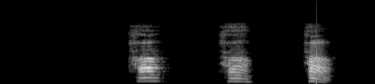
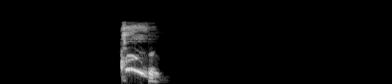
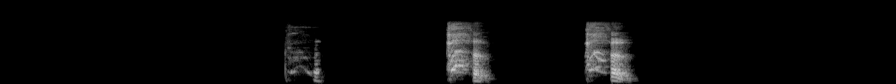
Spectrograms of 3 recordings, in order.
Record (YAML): exhalation_length: 3.8 s
exhalation_amplitude: 26254
exhalation_signal_mean_std_ratio: 0.28
cough_length: 3.9 s
cough_amplitude: 30586
cough_signal_mean_std_ratio: 0.24
three_cough_length: 9.0 s
three_cough_amplitude: 26802
three_cough_signal_mean_std_ratio: 0.22
survey_phase: beta (2021-08-13 to 2022-03-07)
age: 45-64
gender: Male
wearing_mask: 'No'
symptom_runny_or_blocked_nose: true
symptom_fatigue: true
symptom_change_to_sense_of_smell_or_taste: true
symptom_onset: 63 days
smoker_status: Never smoked
respiratory_condition_asthma: false
respiratory_condition_other: false
recruitment_source: Test and Trace
submission_delay: 62 days
covid_test_result: Negative
covid_test_method: RT-qPCR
